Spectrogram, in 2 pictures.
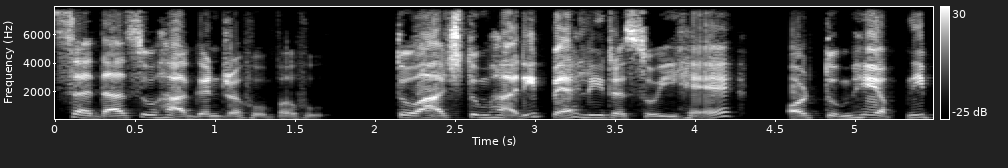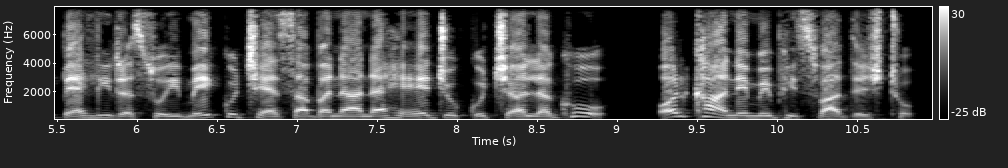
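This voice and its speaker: A woman voicing an affectionate, approving elderly mother-in-law in a moral cartoon story, speaking slowly and emphatically. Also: low-pitched, expressive, a bit bright, pitched below the performer's own voice, heavily acted. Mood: instructing.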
